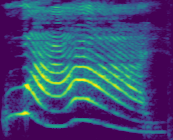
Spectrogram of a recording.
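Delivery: «Why» loud, high, long swoop up and down; rising then falling. Shown as a demonstration. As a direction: stretch «Why» over a big pitch arc. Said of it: "on monte et on descend".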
